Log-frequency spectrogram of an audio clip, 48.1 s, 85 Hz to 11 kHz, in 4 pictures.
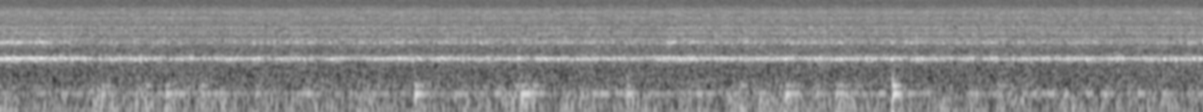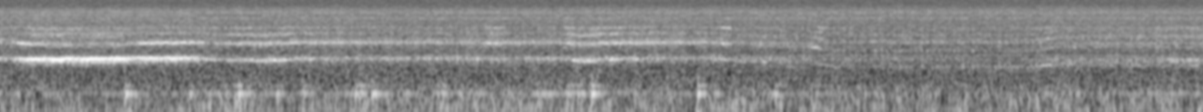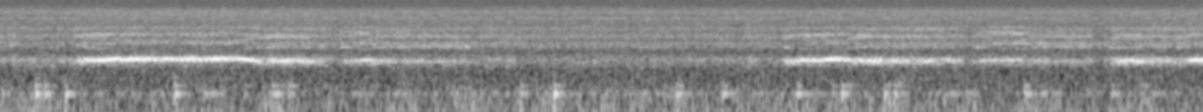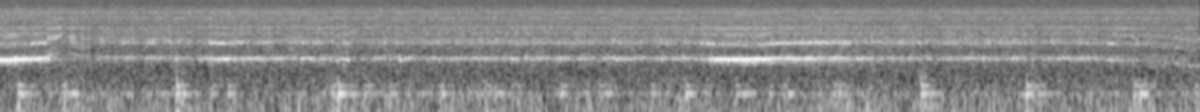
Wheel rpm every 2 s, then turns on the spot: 230, 230, 230, 230, 230, 240, 220, 220, 230, 230, 180, 170, 200, 200, 200, 200, 200, 200, 230, 240, 240, 230, 230, 220.
none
